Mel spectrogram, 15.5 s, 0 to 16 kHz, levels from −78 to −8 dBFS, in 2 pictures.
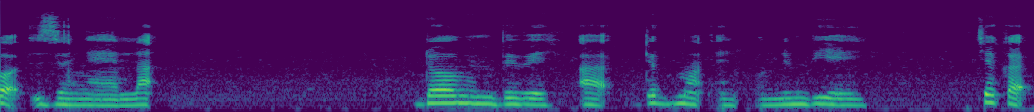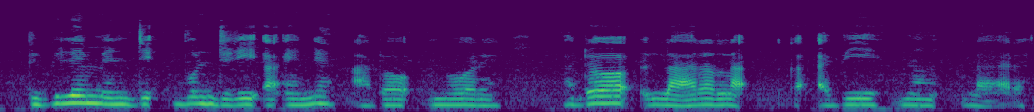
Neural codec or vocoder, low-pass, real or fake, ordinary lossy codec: vocoder, 44.1 kHz, 128 mel bands every 512 samples, BigVGAN v2; 14.4 kHz; fake; MP3, 48 kbps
